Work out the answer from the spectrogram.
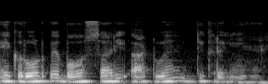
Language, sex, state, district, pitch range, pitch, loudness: Hindi, male, Chhattisgarh, Kabirdham, 115-135 Hz, 130 Hz, -17 LUFS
